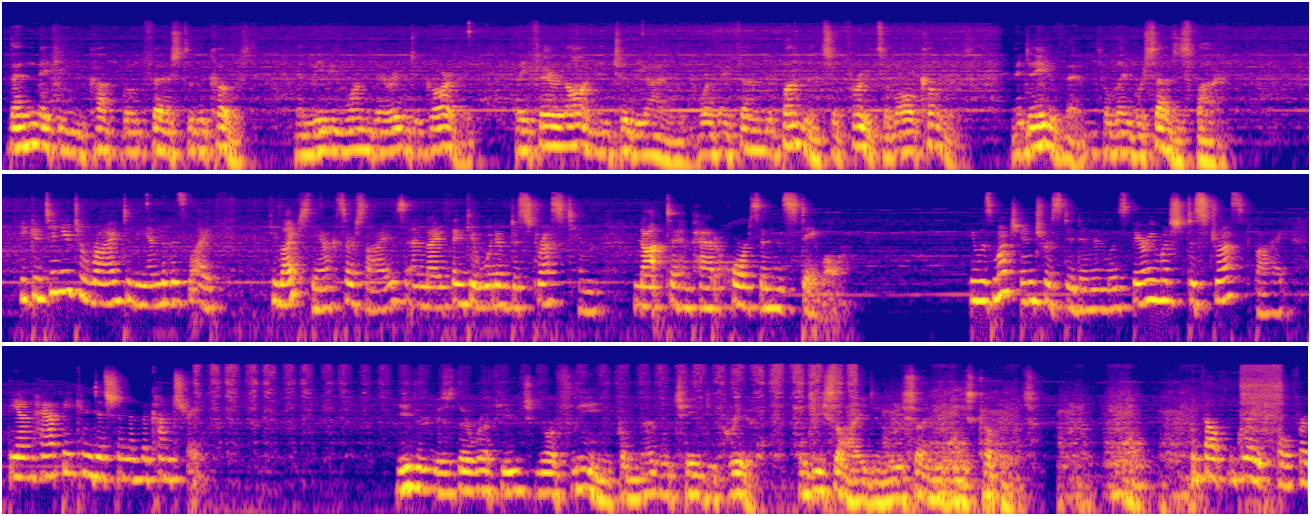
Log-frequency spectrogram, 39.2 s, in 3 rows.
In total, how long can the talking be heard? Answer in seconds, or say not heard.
34 s.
